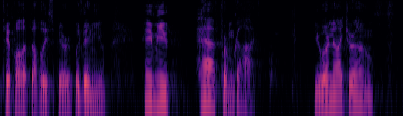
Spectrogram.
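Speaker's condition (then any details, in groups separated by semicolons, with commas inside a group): Cerebral palsy; lifelong disability since youth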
